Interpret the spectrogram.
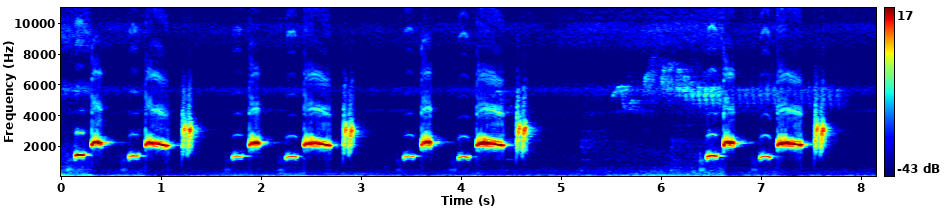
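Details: Asian pied starling singing vigorously and melodiously: a short phrase of two rising whistled notes followed by a sharp higher note, repeated steadily about every 0.7 seconds, with a brief pause midway.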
